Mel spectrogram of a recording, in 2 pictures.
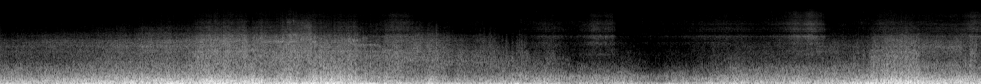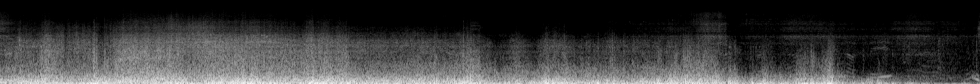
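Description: Loud wind rushing and buffeting over the camera microphone from the airflow of a tandem paraglider in flight. It eases for a few seconds about six seconds in, then builds again through the final glide.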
